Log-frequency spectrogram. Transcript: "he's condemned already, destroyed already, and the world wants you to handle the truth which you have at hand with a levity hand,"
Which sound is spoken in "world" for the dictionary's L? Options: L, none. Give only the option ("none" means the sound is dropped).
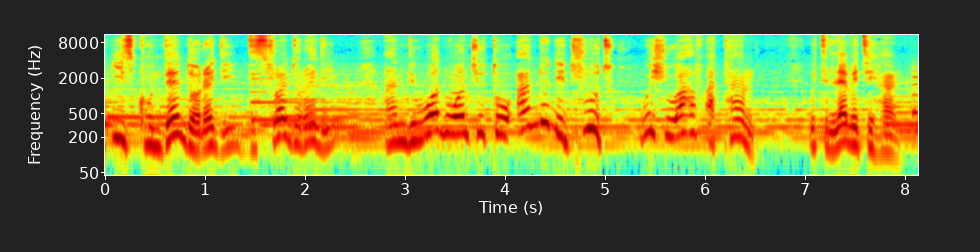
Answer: none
